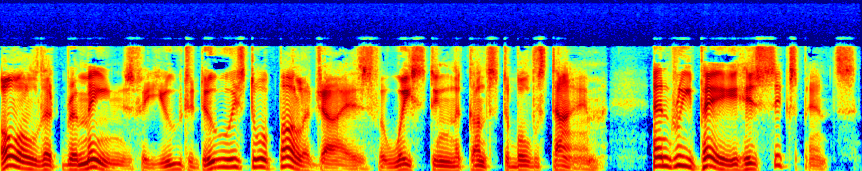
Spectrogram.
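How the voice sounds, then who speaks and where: A man voicing a calm, soft-spoken older foreign shopkeeper with clear diction. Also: fairly low pitch, slow, dry recording, muffled recording, exaggerated voice. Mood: quiet.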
